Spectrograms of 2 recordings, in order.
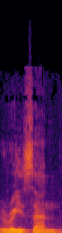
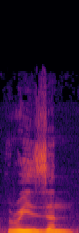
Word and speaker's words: reason: Not reason, we read reason. So letter S here, it sound like letter Z, sound reason, okay?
